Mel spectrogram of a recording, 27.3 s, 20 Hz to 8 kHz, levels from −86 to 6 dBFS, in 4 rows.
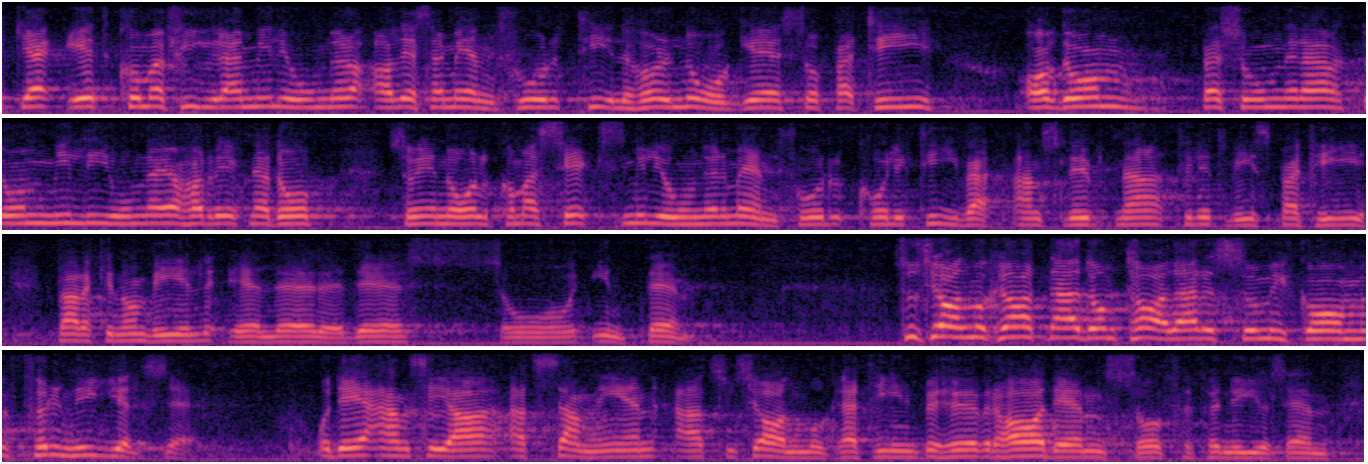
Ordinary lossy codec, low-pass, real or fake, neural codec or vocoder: Opus, 16 kbps; 7.2 kHz; fake; codec, 16 kHz, 8 kbps, FunCodec, trained on Chinese and English, 25 frames a second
